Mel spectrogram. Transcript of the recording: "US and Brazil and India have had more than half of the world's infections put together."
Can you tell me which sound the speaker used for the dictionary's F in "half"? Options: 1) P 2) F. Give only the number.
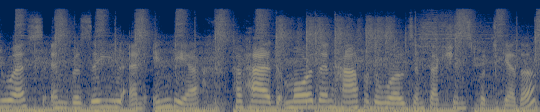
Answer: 2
